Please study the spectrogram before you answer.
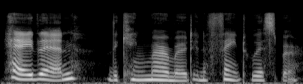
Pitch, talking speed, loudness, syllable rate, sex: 210 Hz, 180 wpm, -19 LUFS, 4.5 syllables/s, female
